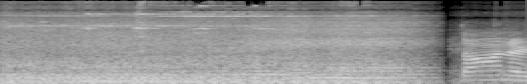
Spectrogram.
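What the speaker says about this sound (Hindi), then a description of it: "तो इधर सामने ही रेलवे इधर मुल्तान ट्रेन आ चुकी है" The Multan train arriving on a railway track beside a cricket ground: a loud, continuous rumble of rolling wheels and carriages close by, with a brief dip near the end followed by a wavering voice.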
